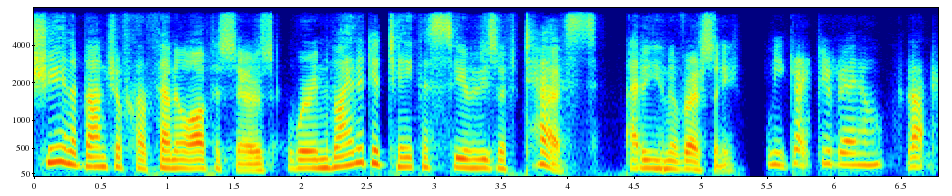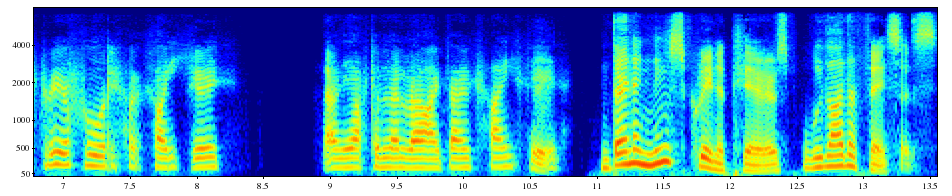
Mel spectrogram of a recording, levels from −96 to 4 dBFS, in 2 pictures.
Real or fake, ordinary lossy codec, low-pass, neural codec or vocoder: fake; AAC, 48 kbps; 7.2 kHz; codec, 16 kHz, 0.5 kbps, FreqCodec, larger model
